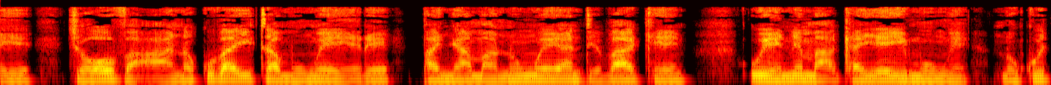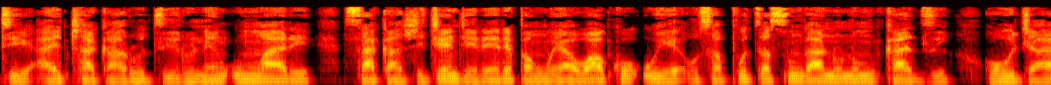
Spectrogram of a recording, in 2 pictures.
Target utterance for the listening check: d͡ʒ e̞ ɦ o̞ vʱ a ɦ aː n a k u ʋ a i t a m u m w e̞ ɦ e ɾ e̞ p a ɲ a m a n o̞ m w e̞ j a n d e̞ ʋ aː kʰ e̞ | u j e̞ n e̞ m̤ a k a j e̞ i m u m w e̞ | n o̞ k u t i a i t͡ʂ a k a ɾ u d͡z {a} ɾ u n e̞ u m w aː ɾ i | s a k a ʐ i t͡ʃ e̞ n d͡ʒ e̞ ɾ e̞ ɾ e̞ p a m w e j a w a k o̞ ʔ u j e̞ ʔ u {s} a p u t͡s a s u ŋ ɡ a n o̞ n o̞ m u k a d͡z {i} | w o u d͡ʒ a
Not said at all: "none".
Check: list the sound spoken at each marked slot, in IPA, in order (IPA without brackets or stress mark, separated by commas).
i, s, i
